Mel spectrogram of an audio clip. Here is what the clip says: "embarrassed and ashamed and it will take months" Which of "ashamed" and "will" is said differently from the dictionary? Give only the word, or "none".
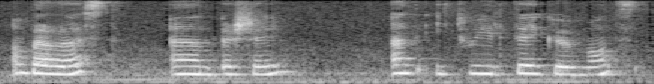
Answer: ashamed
